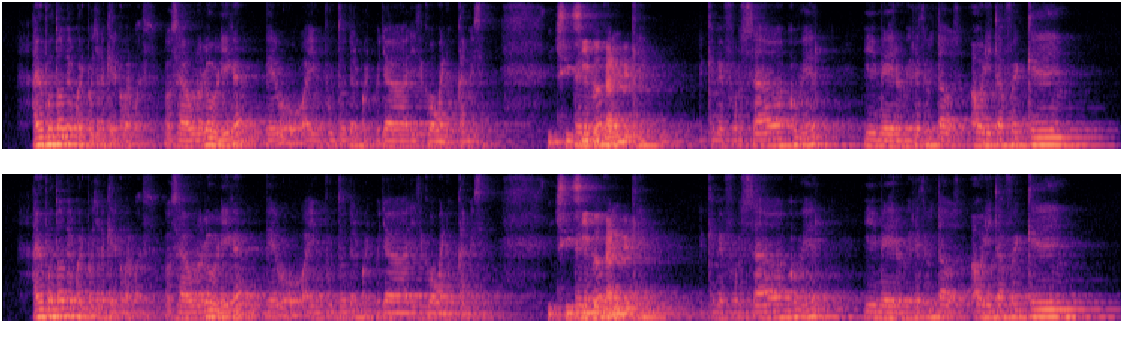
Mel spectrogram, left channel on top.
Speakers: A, on the left; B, on the right.
A: Hay un punto donde el cuerpo ya no quiere comer más. O sea, uno lo obliga, pero hay un punto donde el cuerpo ya dice como, bueno, cálmese.
B: Sí,
A: Pero
B: sí,
A: no,
B: totalmente.
A: mira que, que me forzaba a comer y me dieron mis resultados. Ahorita fue que,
